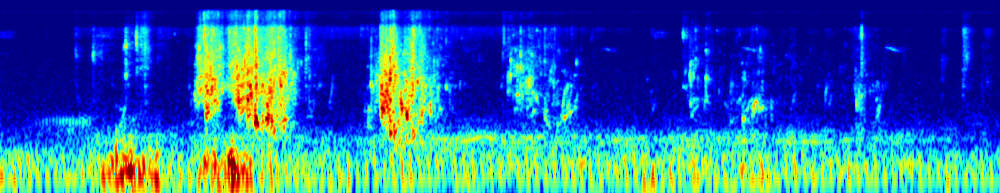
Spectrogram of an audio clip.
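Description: Shallow water sloshing and splashing as a person wades knee-deep through it, in several bursts during the first half, the loudest about two and four seconds in, then only faint trickles and drips.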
